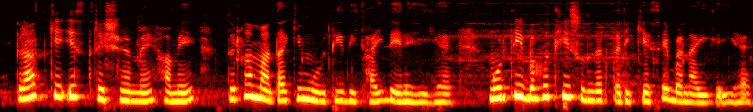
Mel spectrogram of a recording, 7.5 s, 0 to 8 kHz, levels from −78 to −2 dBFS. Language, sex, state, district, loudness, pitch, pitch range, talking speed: Hindi, female, Bihar, Purnia, -18 LUFS, 205 Hz, 190-250 Hz, 185 wpm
